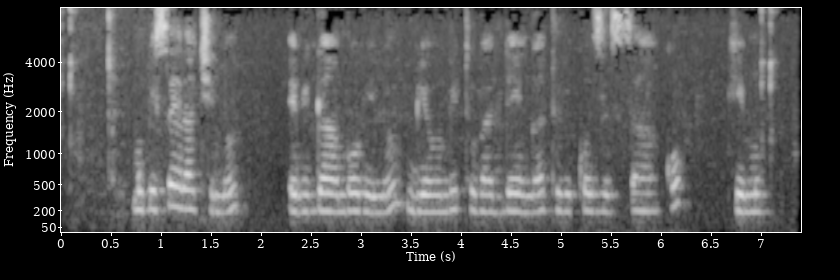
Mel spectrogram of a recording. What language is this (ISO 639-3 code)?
lug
